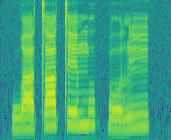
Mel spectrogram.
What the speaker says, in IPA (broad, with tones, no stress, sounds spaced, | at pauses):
w a˧ t a˦ t e˦ m u˦ k͡p o˧ l ĩ˦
